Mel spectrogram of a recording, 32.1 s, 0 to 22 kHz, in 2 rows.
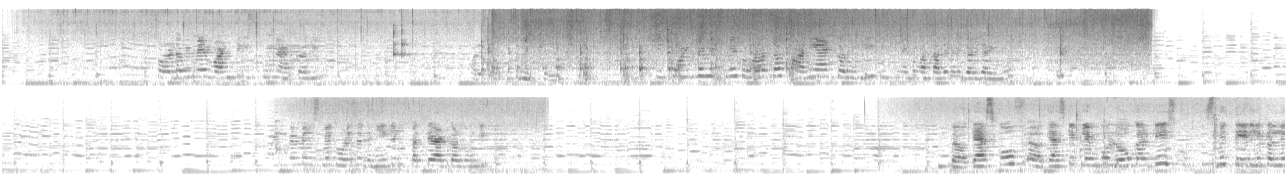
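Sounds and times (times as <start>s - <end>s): onions sizzling in hot oil: 0.0s - 14.4s, 19.5s - 22.9s, 27.0s - 32.0s.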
